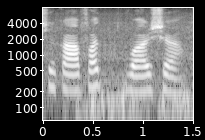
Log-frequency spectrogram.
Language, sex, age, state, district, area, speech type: Urdu, female, 18-30, Bihar, Gaya, urban, spontaneous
